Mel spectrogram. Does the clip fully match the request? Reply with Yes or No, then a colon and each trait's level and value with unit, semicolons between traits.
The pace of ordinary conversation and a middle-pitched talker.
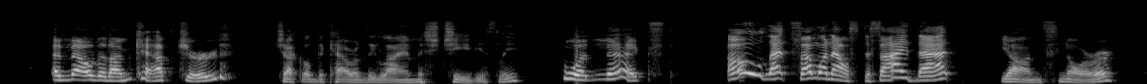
No: slow, 110 wpm; medium, 180 Hz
